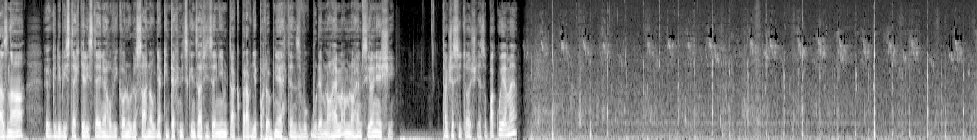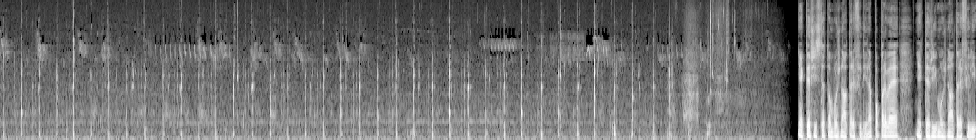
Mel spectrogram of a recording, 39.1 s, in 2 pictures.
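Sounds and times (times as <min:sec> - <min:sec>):
speech: 0:00.0 - 0:08.0, 0:08.8 - 0:10.9, 0:35.6 - 0:39.0
horse gulping water from a plastic bucket: 0:10.5 - 0:34.6.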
